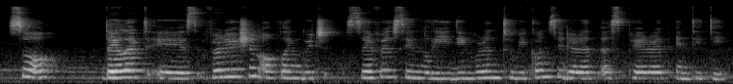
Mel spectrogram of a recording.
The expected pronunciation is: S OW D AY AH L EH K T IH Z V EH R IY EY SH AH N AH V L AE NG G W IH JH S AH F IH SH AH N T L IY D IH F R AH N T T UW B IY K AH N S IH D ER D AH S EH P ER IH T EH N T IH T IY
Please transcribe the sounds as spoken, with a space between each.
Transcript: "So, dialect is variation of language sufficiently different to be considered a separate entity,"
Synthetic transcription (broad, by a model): S OW D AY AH L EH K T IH S V EH R IY EY SH AH N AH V L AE NG G W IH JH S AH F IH S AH N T L IY D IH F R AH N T T UW B IY K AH N S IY D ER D AH S P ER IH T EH N T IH T IY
